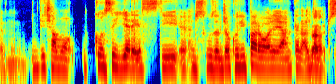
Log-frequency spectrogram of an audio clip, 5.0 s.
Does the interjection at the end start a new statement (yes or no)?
yes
